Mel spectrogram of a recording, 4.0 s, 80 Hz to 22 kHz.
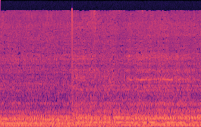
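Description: A carburetted two-cylinder Kawasaki Ninja 250 cruises on a night ride, its engine droning in a steady, loud hum with constant road and wind rush and no clear revving changes.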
